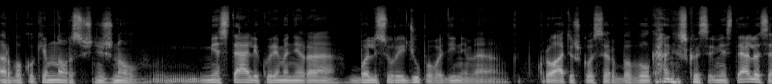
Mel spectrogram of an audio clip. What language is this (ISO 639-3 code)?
lit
